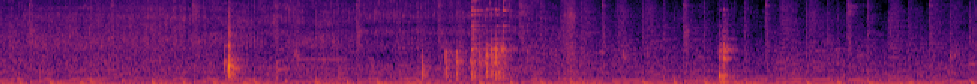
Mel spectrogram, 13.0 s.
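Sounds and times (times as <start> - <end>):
meat sizzling and bubbling: 0.0 - 13.0
metal clank: 9.6 - 9.9.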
